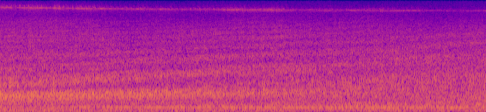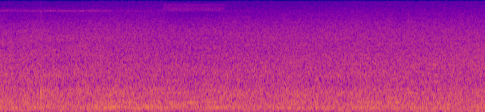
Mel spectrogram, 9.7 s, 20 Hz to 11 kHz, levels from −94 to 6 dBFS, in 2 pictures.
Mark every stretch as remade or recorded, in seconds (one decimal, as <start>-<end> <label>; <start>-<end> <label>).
0.0-6.5 recorded; 6.5-7.1 remade; 7.1-9.7 recorded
